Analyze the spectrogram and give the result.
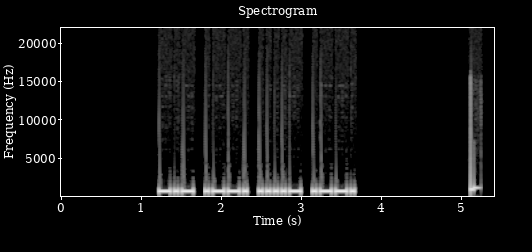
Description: Morse code, heard as a keyed tone, about 25 wpm, 690 Hz. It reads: KP4P
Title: USA Call Signs - 4 Characters - 4x Character Spacing - 25wpm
